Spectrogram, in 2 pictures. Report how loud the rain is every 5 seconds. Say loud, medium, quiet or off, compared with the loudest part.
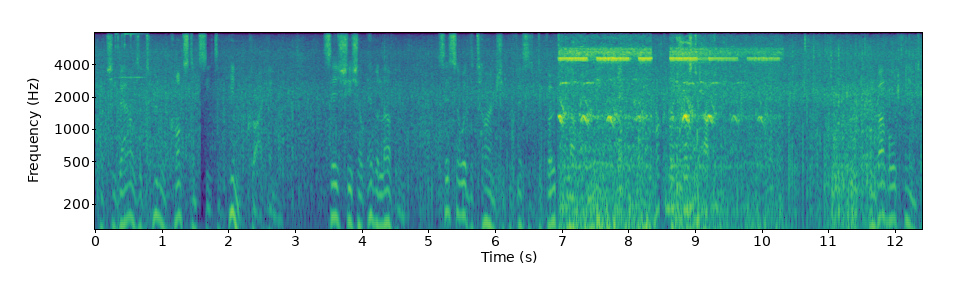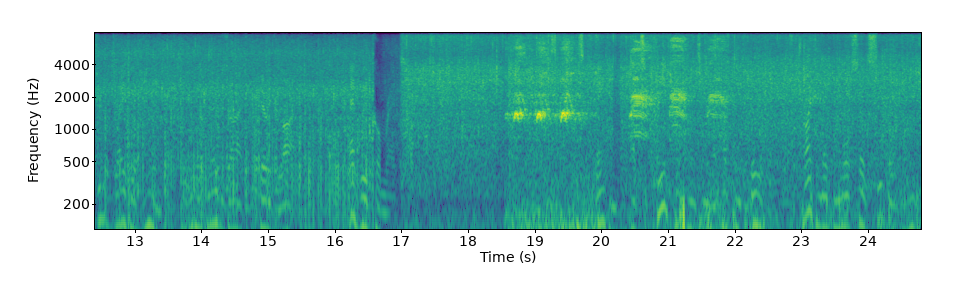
medium, medium, loud, loud, loud.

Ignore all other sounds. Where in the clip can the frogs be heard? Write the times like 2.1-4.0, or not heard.
not heard.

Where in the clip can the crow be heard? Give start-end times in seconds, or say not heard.
6.9-10.3, 18.6-24.7.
